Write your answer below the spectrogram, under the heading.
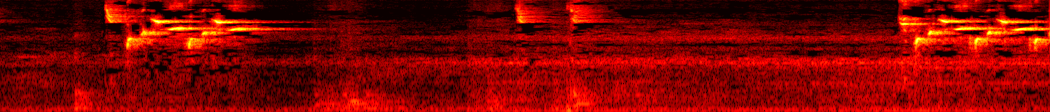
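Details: A Wediani European goldfinch male, kept caged in Morocco, sings in the Marrakchi descending style. A high, quick twittering phrase comes first, followed by two tiny chips, then a fast, sparkling trill resumes at the end.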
